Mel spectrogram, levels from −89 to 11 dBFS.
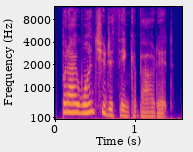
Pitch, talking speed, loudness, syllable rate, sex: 190 Hz, 300 wpm, -18 LUFS, 6.6 syllables/s, female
